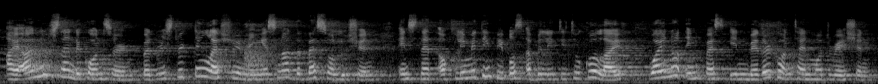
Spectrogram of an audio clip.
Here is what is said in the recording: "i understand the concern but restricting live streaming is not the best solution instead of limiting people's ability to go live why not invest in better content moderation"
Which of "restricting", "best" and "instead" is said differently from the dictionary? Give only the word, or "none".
none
